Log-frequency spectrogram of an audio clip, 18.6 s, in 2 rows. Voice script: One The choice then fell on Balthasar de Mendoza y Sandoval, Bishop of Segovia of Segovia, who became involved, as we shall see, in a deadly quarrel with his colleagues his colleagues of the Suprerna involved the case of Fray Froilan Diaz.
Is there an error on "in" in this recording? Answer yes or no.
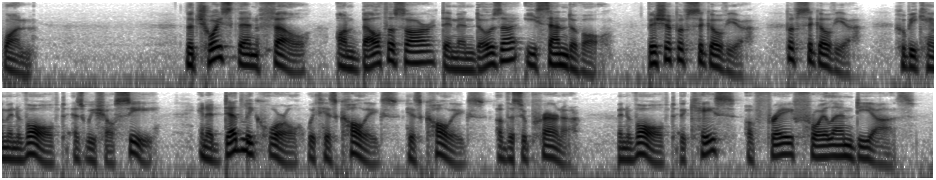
no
